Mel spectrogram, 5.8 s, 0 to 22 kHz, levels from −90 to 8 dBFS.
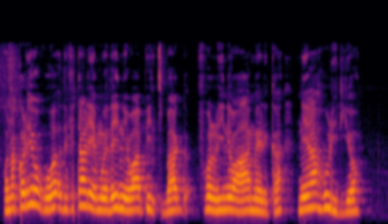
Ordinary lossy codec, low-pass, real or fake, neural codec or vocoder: none; 10.8 kHz; real; none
